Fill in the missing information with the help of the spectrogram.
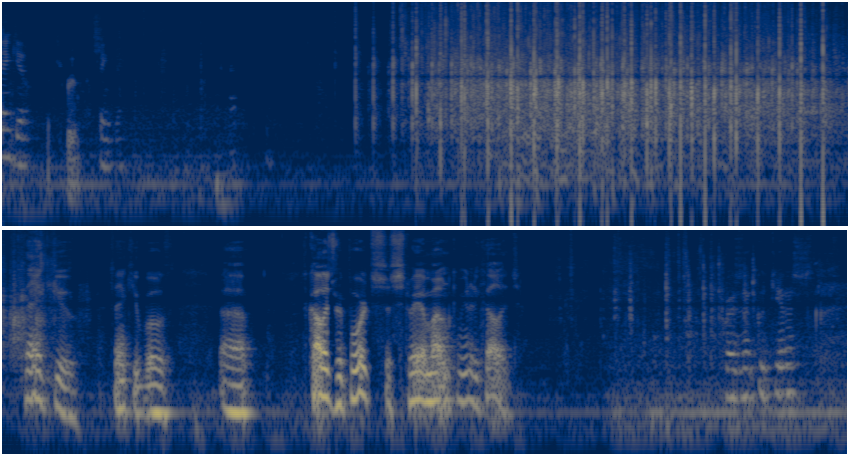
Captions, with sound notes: THANK YOU. THANK YOU. (AUDIENCE APPLAUDING.) THANK YOU. THANK YOU BOTH. COLLEGE REPORTS, ESTRELLA MOUNTAIN COMMUNITY COLLEGE.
